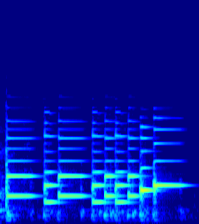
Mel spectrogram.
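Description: A short classical serenade phrase plays at standard modern pitch: about ten crisp, keyboard-like notes in a lively rising-and-falling pattern, each decaying quickly, with no talking.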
